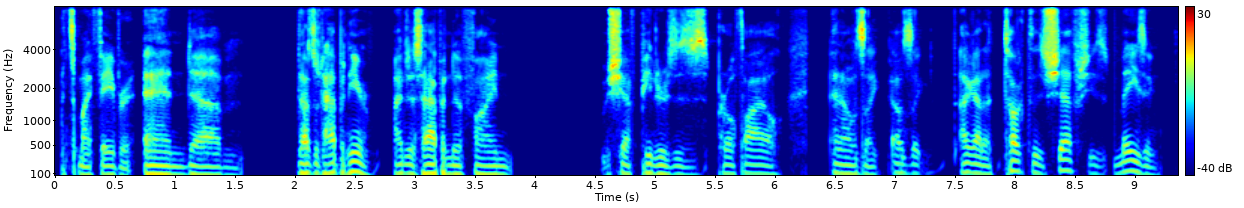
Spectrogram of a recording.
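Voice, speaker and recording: Low, mellow-voiced man, slightly hoarse. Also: steady tone, fairly quick, dry recording, clean studio sound. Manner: rambling, restarts often, swears casually. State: voice recovering from flu, hoarse. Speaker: podcast host. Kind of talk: casual solo intro monologue.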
